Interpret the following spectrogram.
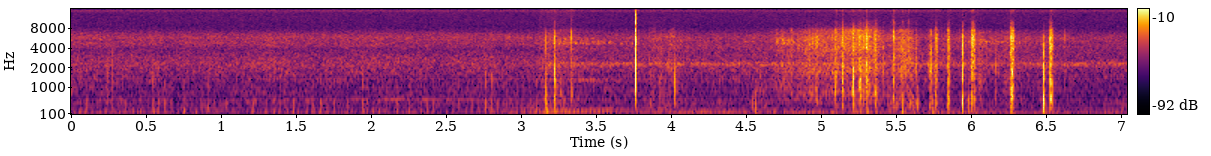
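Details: Pet cat at rest on a calm evening, purring to show contentment; a low, continuous throbbing rumble for the first few seconds, then overlaid by scattered clicks, rustles and handling noises.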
